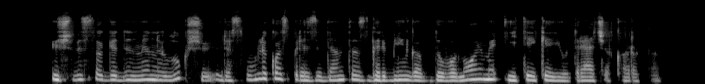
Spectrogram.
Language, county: Lithuanian, Klaipėda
